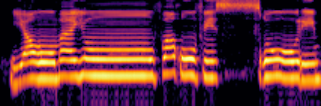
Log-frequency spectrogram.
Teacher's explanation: نون ساکن کے بعد فا اخفا ہو رہا ہے، یہاں پہ بھی ناک میں آواز کو چھپائیں گے ، خوا کو موٹا کریں گے، فا کو صاد کے ساتھ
